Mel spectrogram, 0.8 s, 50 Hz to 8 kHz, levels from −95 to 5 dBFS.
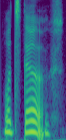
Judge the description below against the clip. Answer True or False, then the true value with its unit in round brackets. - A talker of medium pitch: False (215 Hz)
